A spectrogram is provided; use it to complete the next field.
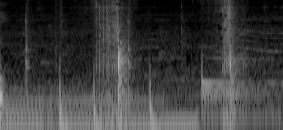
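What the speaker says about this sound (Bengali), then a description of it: "কীভাবে আমি মিহিকুচি করে নিচ্ছি পেঁয়াজটাকে" A knife finely chopping an onion for a cabbage and egg kabab, giving a string of close, sharp board taps at an uneven rhythm, with no talking.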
